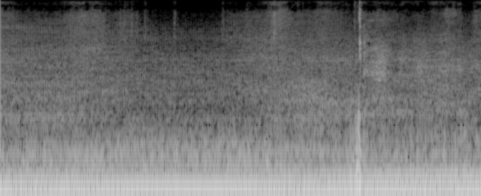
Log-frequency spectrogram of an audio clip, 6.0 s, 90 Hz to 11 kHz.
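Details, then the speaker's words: 2018 Ford Focus ST with CP-E stage 2 rear motor mount replacing a Mountune mount: idle with AC on, deep drone and low throb about four beats a second, shuddering harder as AC kicks in; slight vibration, overall not bad. "there's a little bit of vibration but i i got to be 100 honest"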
